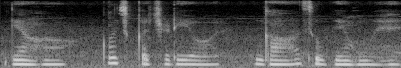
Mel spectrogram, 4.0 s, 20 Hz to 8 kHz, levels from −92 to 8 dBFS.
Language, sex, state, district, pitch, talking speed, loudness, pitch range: Hindi, female, Chhattisgarh, Raipur, 185 Hz, 120 wpm, -16 LUFS, 180-195 Hz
